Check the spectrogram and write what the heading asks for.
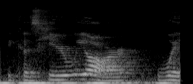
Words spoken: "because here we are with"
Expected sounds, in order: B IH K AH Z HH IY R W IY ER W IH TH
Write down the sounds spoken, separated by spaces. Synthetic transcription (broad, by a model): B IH K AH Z HH IY R W IY ER W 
